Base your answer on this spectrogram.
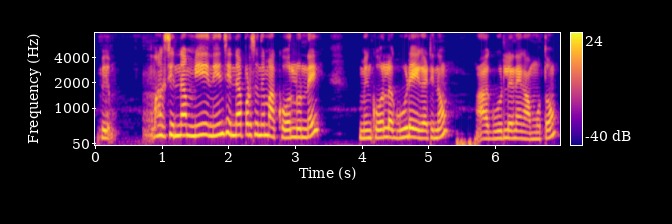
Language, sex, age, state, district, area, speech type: Telugu, female, 60+, Telangana, Jagtial, rural, spontaneous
